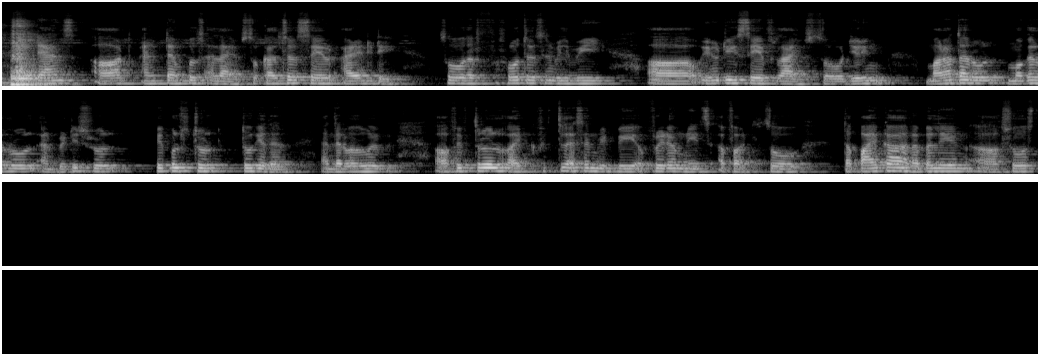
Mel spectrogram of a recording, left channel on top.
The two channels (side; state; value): right; silent; digital silence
